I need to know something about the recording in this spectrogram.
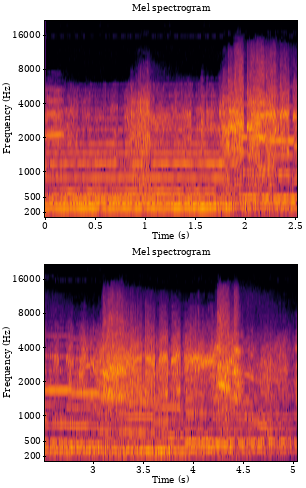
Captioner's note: shrews chatter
